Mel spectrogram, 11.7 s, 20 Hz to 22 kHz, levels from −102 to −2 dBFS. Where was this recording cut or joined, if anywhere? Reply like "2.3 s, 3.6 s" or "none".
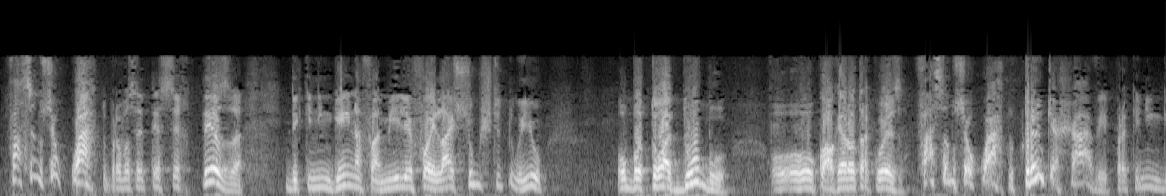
none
